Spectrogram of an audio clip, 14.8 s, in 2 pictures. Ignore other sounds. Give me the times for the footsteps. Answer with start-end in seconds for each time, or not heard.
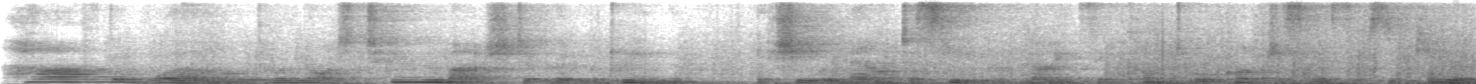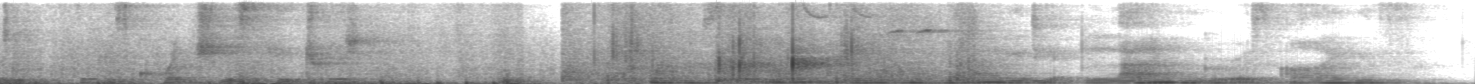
0.7-12.3.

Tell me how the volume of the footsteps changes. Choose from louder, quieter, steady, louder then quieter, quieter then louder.
louder.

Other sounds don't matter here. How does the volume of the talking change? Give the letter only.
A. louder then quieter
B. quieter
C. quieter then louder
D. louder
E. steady
E.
